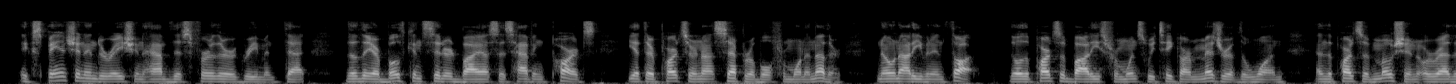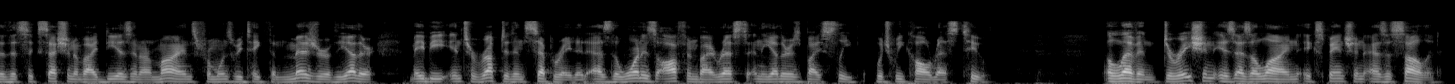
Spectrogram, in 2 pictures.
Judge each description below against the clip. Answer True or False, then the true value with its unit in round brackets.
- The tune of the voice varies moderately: False (2.3 semitones)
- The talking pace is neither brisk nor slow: False (210 wpm)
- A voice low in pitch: True (125 Hz)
